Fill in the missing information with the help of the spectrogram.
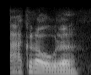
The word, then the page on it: Acròre: Castellanetano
